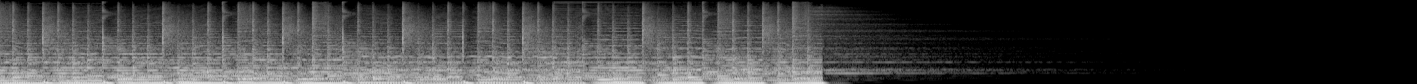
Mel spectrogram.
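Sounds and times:
80s synthwave retrowave music: 0.0 - 10.1.

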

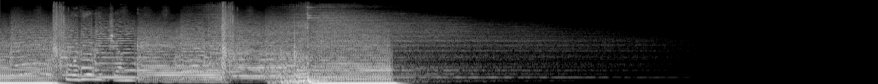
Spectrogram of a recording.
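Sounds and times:
indie rock music: 0.0 - 4.2.

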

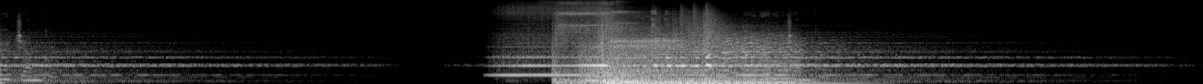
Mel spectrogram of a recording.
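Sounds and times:
Native American style audio logo: 5.0 - 9.3.

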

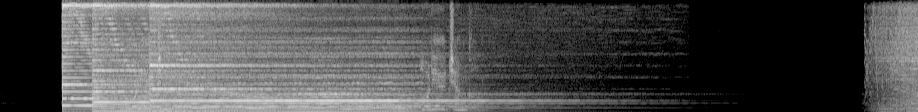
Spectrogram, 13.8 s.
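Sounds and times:
elegant corporate logo jingle: 1.0 - 7.6.

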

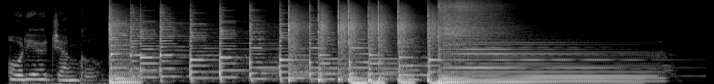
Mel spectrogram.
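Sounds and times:
bluegrass music: 1.1 - 6.7.

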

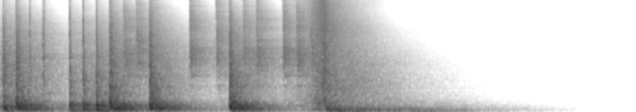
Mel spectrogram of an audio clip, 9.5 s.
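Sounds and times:
drums: 0.0 - 7.0.

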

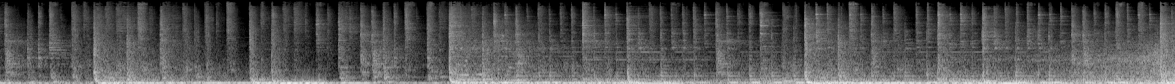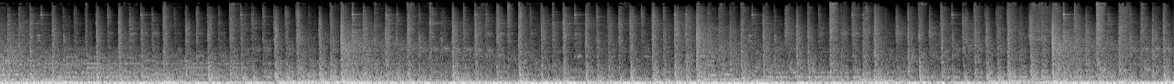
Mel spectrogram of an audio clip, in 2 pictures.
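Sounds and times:
epic tribal hybrid drums: 0.0 - 23.4.

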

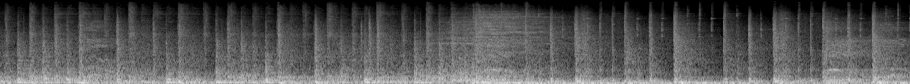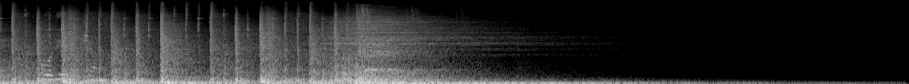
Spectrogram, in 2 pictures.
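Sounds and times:
epic sport drums: 0.0 - 17.4.

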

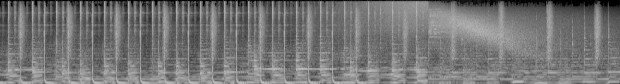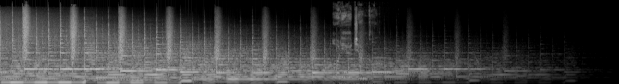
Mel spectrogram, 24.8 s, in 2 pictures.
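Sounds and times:
summer modern corporate dance music: 0.0 - 17.9, 18.6 - 20.3.

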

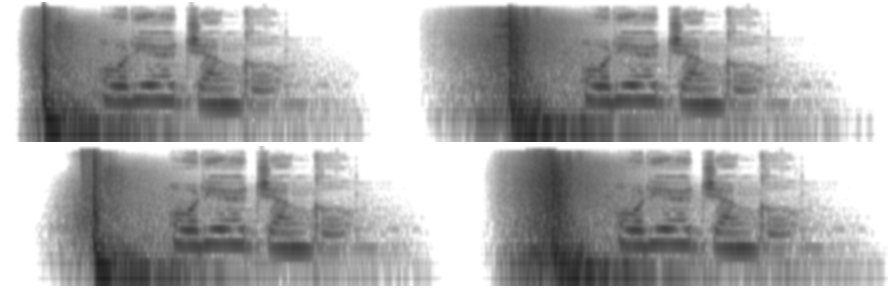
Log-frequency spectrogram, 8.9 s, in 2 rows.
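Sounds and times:
punch hitting body: 0.2 - 0.6, 2.4 - 2.9, 4.8 - 5.3, 7.1 - 7.6.

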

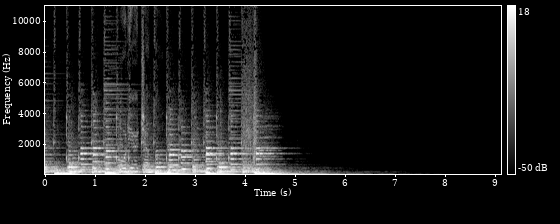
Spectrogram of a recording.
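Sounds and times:
children's book background music: 0.0 - 5.9.

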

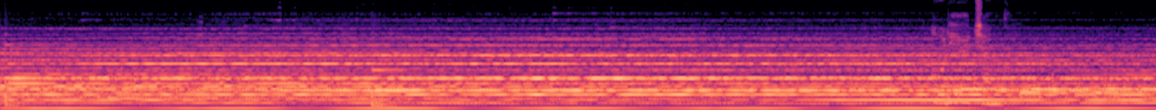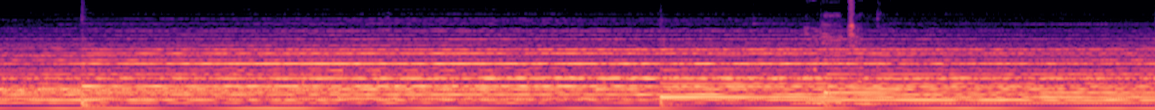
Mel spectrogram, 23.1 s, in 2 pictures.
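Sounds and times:
meditative ambient soundscape: 0.0 - 23.0.

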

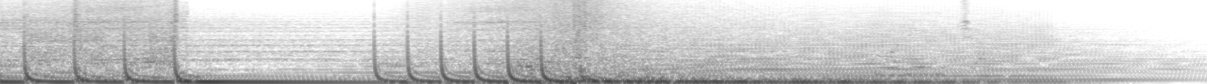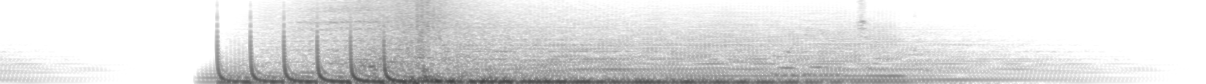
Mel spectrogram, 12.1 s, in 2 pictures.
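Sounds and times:
dark cinematic tension trailer ident music: 0.0 - 11.7.

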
